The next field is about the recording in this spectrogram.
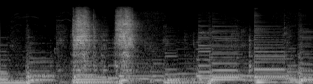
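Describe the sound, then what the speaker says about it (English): Threadlocker-coated bolt driven into a Honda Shadow motorcycle axle plate, with two loud bursts of rasping, grinding power-tool noise close by and a steady tonal hum underneath. "Put a little bit on your bolt and drive it into the axle plate."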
